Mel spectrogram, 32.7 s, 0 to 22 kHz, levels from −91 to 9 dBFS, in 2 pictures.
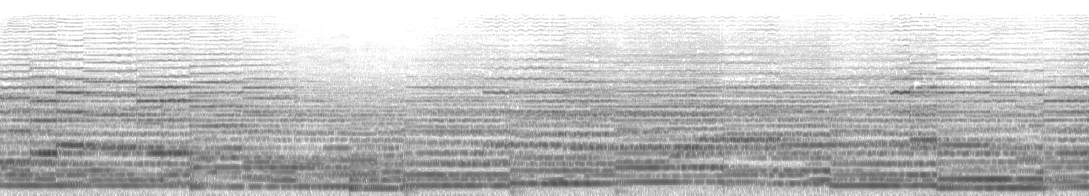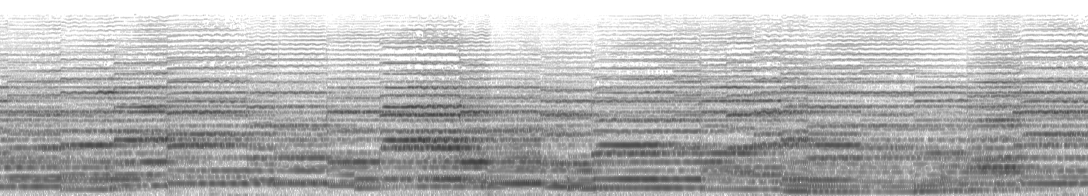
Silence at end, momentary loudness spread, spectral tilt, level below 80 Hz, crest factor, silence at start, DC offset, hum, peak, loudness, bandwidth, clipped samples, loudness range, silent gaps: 0 s; 12 LU; -4 dB/octave; -66 dBFS; 18 dB; 0 s; under 0.1%; none; -6 dBFS; -24 LUFS; 16 kHz; under 0.1%; 11 LU; none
